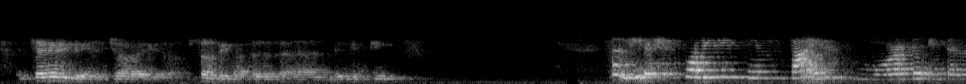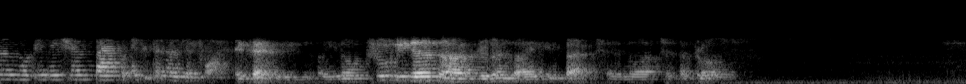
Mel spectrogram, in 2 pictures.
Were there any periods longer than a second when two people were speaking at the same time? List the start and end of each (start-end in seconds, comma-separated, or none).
none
